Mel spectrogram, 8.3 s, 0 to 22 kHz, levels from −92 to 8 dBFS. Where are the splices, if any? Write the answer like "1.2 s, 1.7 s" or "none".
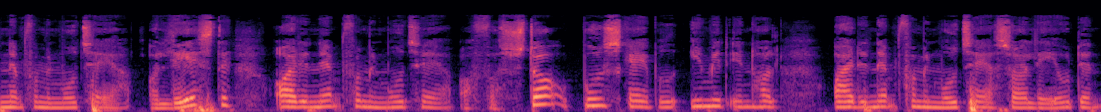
none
